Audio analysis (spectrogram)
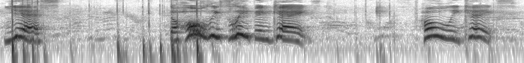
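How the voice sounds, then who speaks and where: A woman's voice: extremely high pitch, drawn-out words, background noise. A woman giving casual, playful and silly gameplay commentary, reading out her roleplay as she goes. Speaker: video game streamer.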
